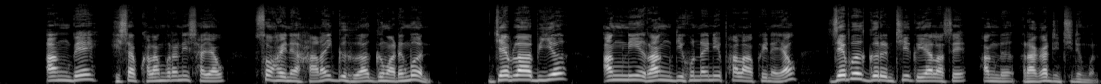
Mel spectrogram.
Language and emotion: Bodo, angry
